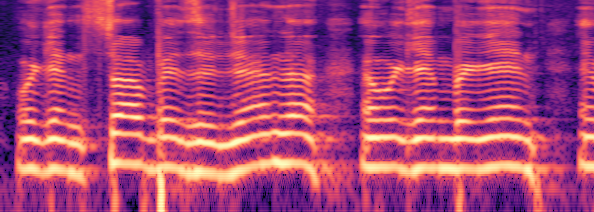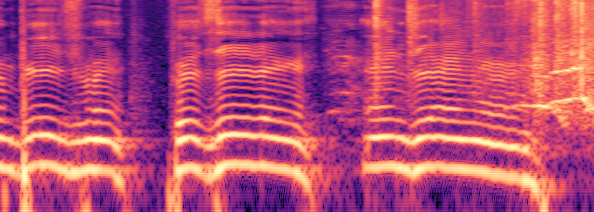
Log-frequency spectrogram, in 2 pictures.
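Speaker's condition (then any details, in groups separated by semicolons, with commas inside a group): Motor neuron degeneration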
